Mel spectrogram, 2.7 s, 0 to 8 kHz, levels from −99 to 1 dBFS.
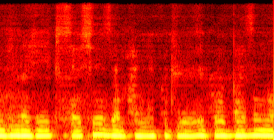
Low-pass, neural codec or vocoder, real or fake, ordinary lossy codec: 7.2 kHz; codec, 32 kHz, 1.9 kbps, SNAC; fake; none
